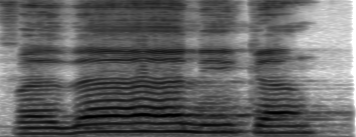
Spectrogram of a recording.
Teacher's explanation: pada kata dza itu mad tabi'i. Panjangnya 2 ketukan.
